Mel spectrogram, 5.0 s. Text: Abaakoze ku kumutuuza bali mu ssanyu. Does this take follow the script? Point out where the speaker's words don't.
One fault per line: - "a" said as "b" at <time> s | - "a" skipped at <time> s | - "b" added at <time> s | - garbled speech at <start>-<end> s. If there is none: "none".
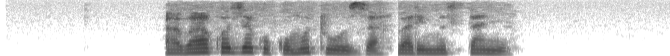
none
